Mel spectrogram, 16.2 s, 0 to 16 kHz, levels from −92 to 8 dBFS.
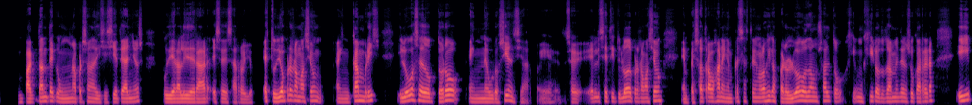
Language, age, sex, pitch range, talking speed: Spanish, 20-39, male, 120-150 Hz, 165 wpm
